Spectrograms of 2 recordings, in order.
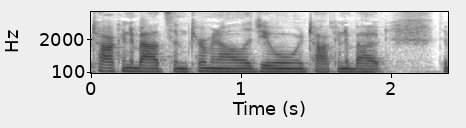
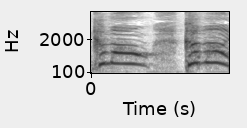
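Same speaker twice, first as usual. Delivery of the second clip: very high put-on Southern woman's accent. Recalling how a woman cheered you on while you were dying, imitate Amberly's Southern accent. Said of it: "with her like her Southern accent".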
